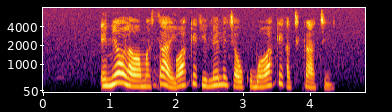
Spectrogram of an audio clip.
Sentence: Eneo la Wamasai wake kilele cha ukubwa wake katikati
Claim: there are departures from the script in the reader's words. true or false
false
